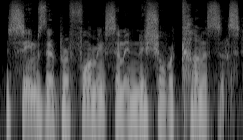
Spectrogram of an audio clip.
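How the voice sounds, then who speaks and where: A man's voice: medium pitch, steady tone, fast talker, a little mellow, slight background noise, natural voice. An actor voicing a brooding, aloof young nobleman vigilante in a game, formal, curt and dryly serious. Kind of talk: game character dialogue.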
